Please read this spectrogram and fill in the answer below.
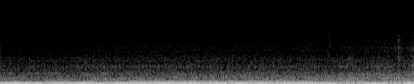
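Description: Heavy diesel construction machinery running steadily: a low, even engine rumble.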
